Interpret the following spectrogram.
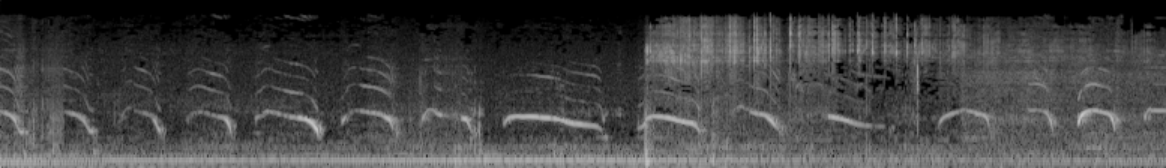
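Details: Blue merle male Australian Shepherd puppy from registered, health-tested parents, crying in a run of high whistled whimpers, each a short rising-then-falling arc repeated about twice a second, with a steady low hum beneath and a brief noisy burst midway.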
